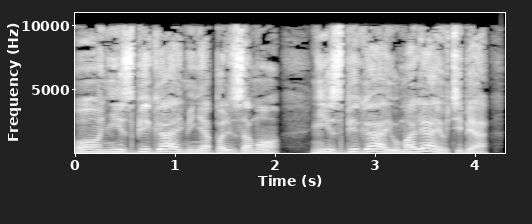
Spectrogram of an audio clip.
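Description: A man voicing Lorenza, a passionate, sorrowful young clairvoyant wife, in a high, imploring, tearful tone in an audiobook reading. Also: lively intonation, normal speed, mellow, no echo, clean studio sound, lightly acted. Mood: pleading.

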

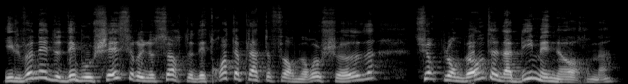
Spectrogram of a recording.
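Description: A man narrating an adventure novel as an audiobook, in an expressive, dramatic reading. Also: fairly high pitch, unhurried, breathy edge.

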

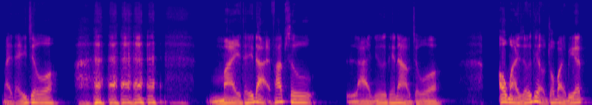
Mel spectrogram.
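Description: A cocky old exorcist, voiced by a male narrator, low and husky but bouncing through wide, lively swings of pitch. He brags and threatens in a crude, swaggering way, a rough storybook rascal. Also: normal speed. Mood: cocky bragging.

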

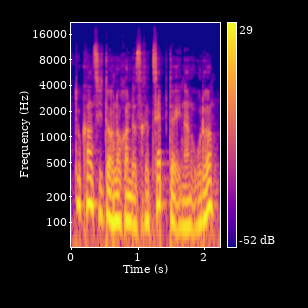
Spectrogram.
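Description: A man voicing a spirited, excitable old grandmother who speaks with emphatic exclamations. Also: fairly low pitch, fast talker, slightly rough. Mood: triumphant.

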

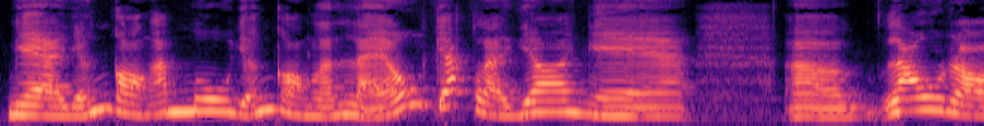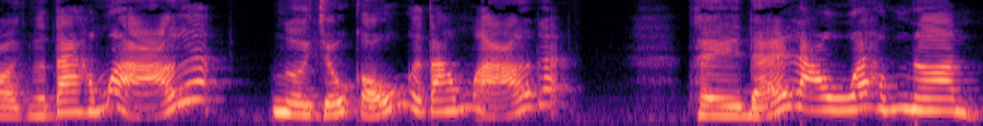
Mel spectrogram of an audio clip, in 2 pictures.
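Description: A woman's voice: a little high, sing-song, normal speed, a bit bright. A woman voicing a worried older mother-in-law who explains things plainly in the narrator's own voice. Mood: concerned.

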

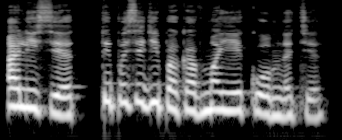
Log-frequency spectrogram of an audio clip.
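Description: A woman reading an audiobook voices a tearful young woman who pleads and sobs in a high, loud voice. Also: animated, brisk, natural voice. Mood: sobbing, pleading. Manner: sobbing, pleading and shrill.

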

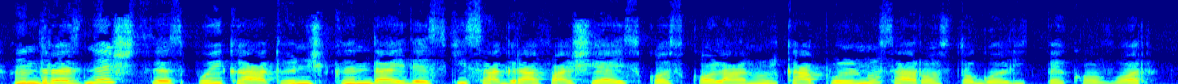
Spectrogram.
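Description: Woman voicing a frantic young man, high and urgent. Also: fairly even intonation, no room sound, lightly acted. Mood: accusing. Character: agitated young man insisting on a nightmare.

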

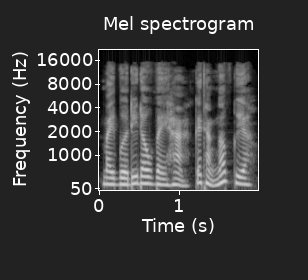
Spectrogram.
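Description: Hot-tempered older father, shouting and scolding, slightly low and dark, read by a woman. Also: quick pace, dry recording, soft background music, natural voice. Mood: furious.

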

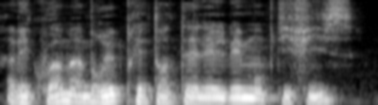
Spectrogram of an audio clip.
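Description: A cautious, crafty old peasant miller drawls out his words, as a male reader voices him. His voice sits low and husky in this spoken storybook. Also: fairly even intonation, fast, warm tone. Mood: guarded. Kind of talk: audiobook character voice.

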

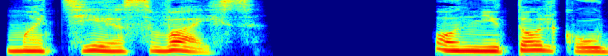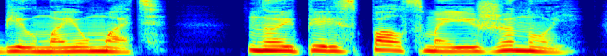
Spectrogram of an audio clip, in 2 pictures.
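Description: A woman's voice: fairly low pitch, slow, no room sound, clean studio sound. Woman doing an agitated, feverish man. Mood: distraught. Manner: complaining, shouting, dramatic. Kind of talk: audiobook character voice.

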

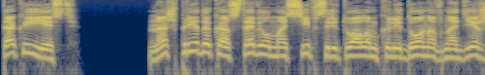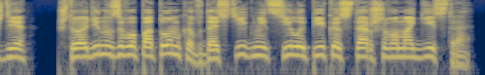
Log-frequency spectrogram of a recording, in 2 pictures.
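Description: A man voicing a careful sixteen-year-old boy who speaks in a measured, politely calm way. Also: a little high, dry recording, clean studio sound, pitched above the performer's own voice, close to an everyday voice.

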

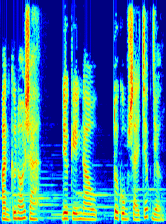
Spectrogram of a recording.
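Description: A woman's voice: mid-range voice, steady tone, moderate pace, darkish tone, faint music behind, lightly acted. A woman reading the lines of a remorseful, apologetic young man in an audio story. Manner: apologetic, choked.

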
